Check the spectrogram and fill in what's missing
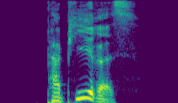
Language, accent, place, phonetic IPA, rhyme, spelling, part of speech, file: German, Germany, Berlin, [paˈpiːʁəs], -iːʁəs, Papieres, noun, De-Papieres.ogg
- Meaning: genitive singular of Papier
